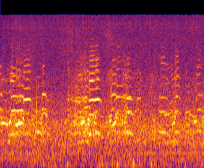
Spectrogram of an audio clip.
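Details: Geese resting along the riverbank at Beaver Dam Flats in Calgary, Alberta, taking off on flights toward warmer climates. Many overlapping nasal honks rise and fall continuously from a crowded flock.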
